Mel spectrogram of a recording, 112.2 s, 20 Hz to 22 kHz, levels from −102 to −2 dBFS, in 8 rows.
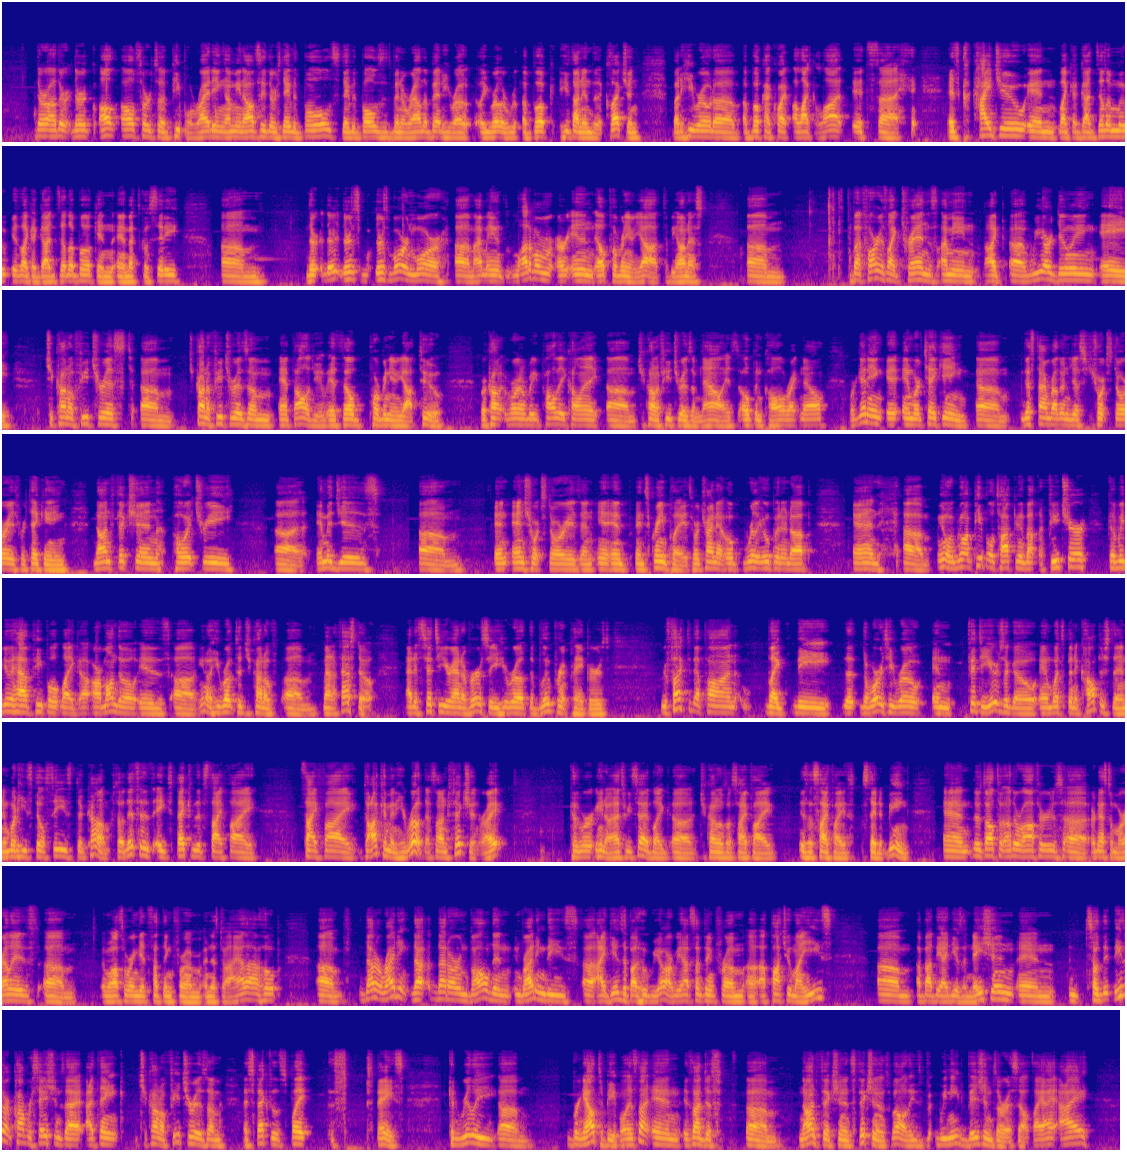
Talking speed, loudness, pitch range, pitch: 195 wpm, -24 LUFS, 115-140 Hz, 125 Hz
